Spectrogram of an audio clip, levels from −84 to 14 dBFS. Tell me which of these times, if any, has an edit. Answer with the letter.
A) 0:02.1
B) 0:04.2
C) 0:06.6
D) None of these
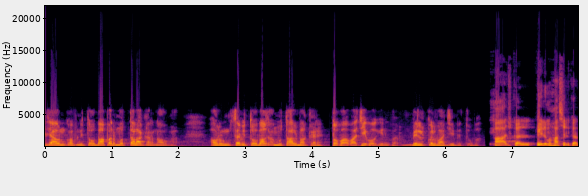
C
